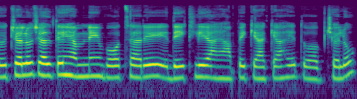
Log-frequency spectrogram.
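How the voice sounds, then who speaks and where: The recording is very clean, with a silent background. A woman speaks at a fairly high pitch with monotone, flat intonation. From Odisha, India. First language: Odia (speaking Hindi). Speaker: travel vlogger. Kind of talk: casual vlog narration. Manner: halting, many fillers.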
